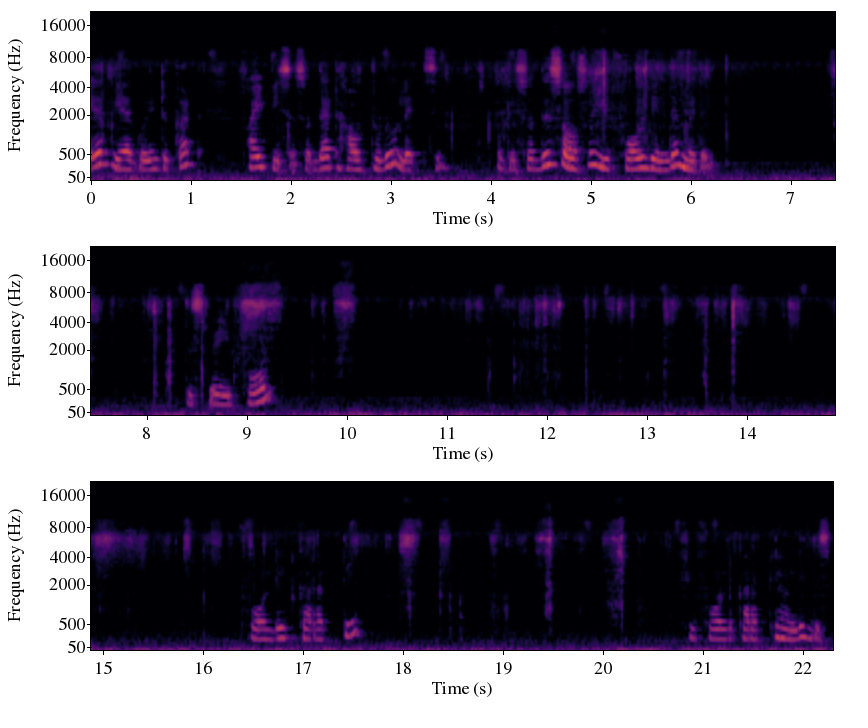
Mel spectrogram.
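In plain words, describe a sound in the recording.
Paper rustles and creases as it is folded.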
